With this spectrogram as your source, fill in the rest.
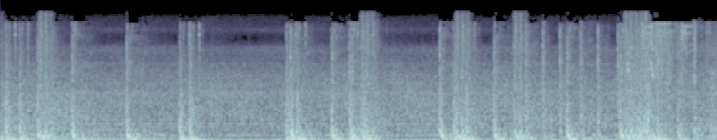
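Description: Rapid gunfire in the Fortnite video game crackles in dense irregular bursts of sharp shots, close and loud, running almost continuously with brief gaps.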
